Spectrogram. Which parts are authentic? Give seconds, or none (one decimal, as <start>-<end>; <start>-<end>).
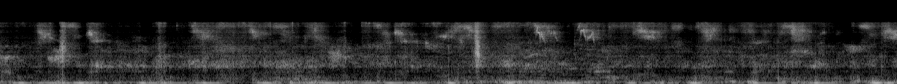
5.2-6.1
